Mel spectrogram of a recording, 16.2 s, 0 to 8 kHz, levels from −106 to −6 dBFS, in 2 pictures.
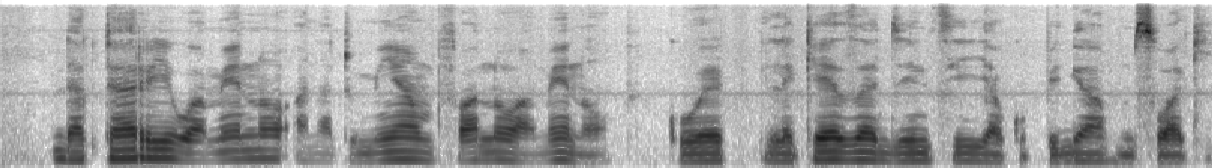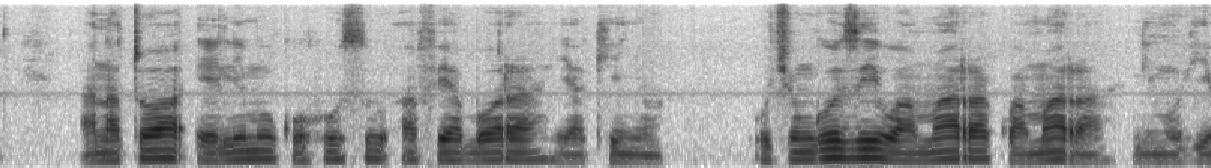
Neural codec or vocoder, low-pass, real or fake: none; 7.2 kHz; real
